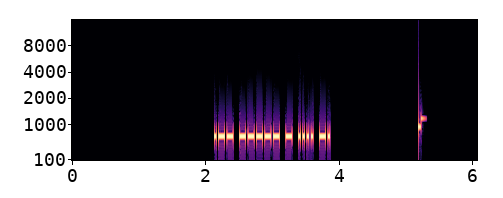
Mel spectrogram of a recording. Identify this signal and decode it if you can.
Morse code, heard as a keyed tone, about 36 wpm, 700 Hz. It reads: W0THN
